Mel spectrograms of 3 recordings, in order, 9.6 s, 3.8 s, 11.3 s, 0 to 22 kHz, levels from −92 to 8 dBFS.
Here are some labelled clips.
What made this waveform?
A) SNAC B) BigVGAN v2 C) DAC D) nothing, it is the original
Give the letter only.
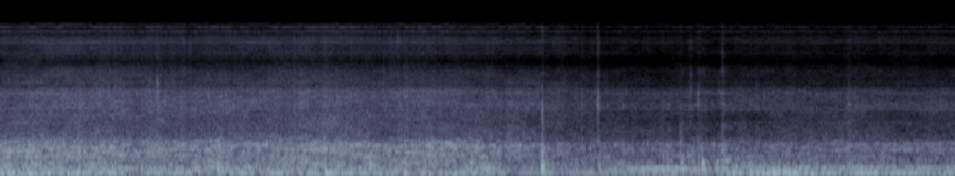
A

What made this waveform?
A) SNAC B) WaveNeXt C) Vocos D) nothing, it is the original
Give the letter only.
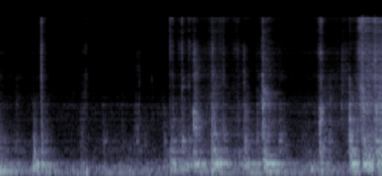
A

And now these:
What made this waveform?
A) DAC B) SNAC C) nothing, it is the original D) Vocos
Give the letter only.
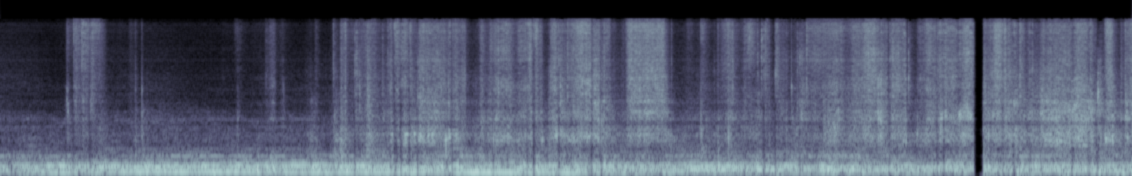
B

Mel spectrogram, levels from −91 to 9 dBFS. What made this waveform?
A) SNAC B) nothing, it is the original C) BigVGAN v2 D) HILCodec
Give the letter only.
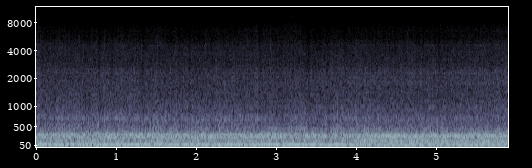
B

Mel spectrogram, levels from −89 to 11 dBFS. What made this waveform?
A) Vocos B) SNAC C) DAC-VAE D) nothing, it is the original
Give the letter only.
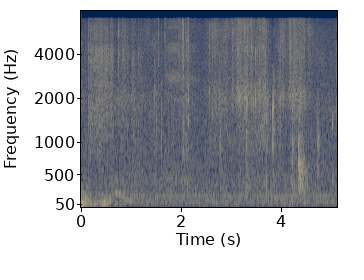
D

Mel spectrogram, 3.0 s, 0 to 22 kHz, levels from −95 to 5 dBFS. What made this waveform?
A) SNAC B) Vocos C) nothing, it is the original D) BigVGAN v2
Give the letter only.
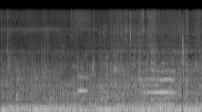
A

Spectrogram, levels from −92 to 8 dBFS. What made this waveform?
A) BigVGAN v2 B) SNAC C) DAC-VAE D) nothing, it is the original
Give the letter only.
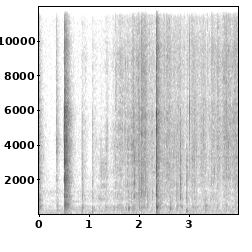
D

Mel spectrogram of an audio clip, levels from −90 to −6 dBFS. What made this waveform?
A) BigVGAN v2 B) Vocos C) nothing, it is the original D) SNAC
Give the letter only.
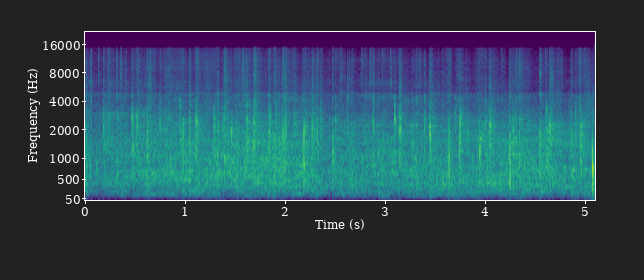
D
